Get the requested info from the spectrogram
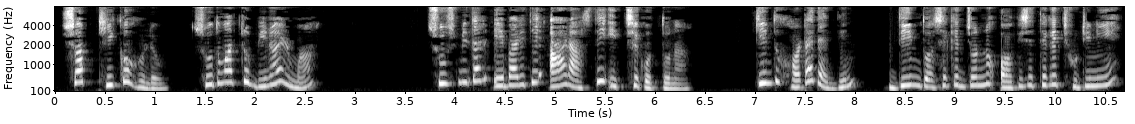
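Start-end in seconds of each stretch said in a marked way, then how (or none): none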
